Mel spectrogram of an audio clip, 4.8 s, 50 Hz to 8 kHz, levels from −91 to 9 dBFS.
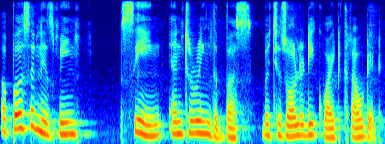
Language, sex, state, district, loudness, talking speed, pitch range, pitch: English, female, Karnataka, Bangalore, -17 LUFS, 160 wpm, 155-205 Hz, 185 Hz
